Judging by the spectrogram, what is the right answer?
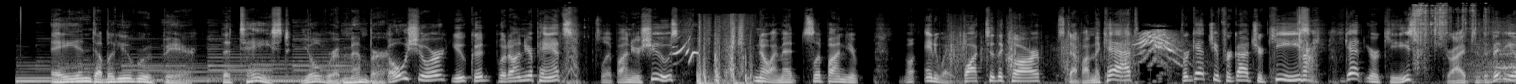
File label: commercial; demo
